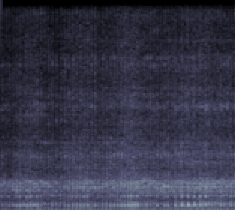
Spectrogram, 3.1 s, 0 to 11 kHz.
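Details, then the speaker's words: 1982 Honda XL500R kickstarted cold on a warm day, idling on choke: single-cylinder thumping with uneven beats dropping out now and then, starting to miss, so the choke is turned off. "here it's starting to miss alright let's go ahead and turn the choke off"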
